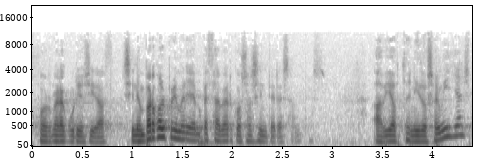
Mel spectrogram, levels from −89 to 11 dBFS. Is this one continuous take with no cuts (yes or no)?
no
